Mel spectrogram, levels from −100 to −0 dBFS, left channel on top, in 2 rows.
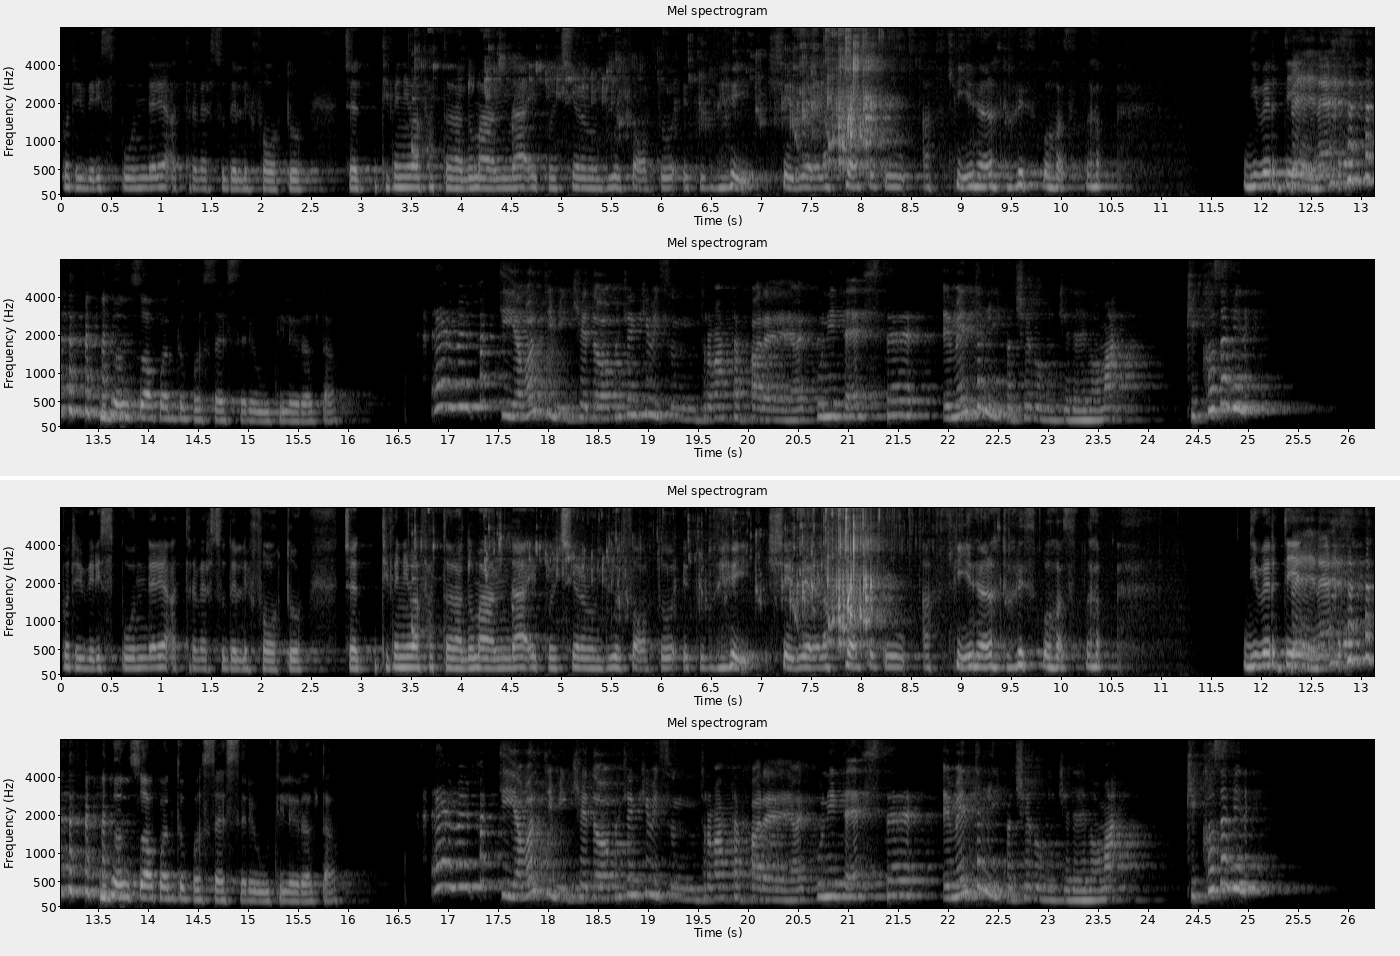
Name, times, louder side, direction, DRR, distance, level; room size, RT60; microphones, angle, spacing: voice 1, 0.0-10.8 11.8-12.5 12.8-12.9 13.5-15.9, right 3 dB, 90° right, 0.9 m, -51 dB
sound 1, 3.5-11.1, right 6 dB, 35° right, 1.8 m, -51 dB
voice 2, 12.3-13.7 16.8-23.8 24.4-25.0, right 1 dB, 15° right, 1.5 m, -53 dB
26.5 x 17.5 x 7.2 m
head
